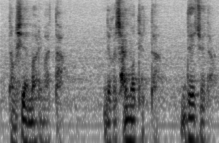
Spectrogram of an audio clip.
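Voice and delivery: broken confession. Retold or imitated. David admitting his sin to Nathan, hushed and broken. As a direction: confess it barely above a breath. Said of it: "통곡하며 회개합니다".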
